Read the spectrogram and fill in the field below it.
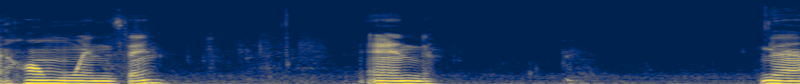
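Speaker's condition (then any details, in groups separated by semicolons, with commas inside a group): Traumatic brain injury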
